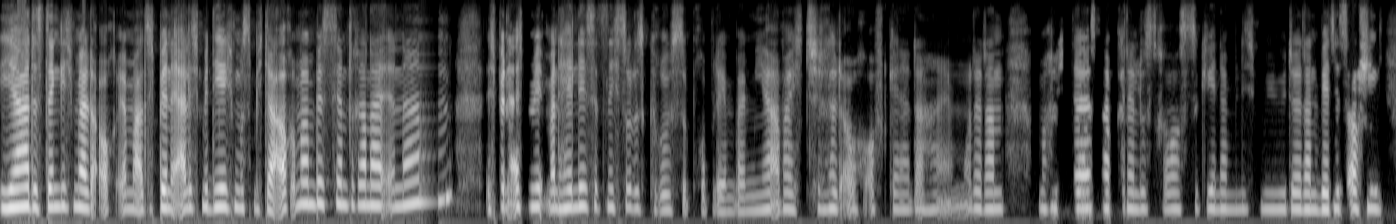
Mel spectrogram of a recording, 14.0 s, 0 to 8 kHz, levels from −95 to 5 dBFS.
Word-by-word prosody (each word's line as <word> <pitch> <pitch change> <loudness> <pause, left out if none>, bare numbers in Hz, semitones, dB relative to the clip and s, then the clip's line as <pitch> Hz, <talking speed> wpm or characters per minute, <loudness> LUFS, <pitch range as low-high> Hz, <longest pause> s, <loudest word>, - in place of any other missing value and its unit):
Ja, 240 +2 +11
das 240 -3 +1
denke 245 0 +4
ich 250 0 -4
mir 240 - +7
halt 230 - +4
auch - - -1
immer. 215 +2 0
Also, - - -1
ich - - -16
bin 235 -2 +6
ehrlich 225 +4 +2
mit 240 - -2
dir, 245 - +7
ich 245 0 +1
muss 230 -2 -4
mich 215 - -10
da - - +6
auch - - -9
immer 285 +2 +3
'n 280 - +2
bisschen 285 -1 0
dran 270 0 0
erinnern. 270 +4 +2 0.5
Ich - - -11
bin 245 +1 +1
echt 250 0 +1
mi 245 0 0
mein 230 - +1
Handy 235 +3 +2
ist 250 - -3
jetzt 250 0 -12
nicht 240 -2 -6
so 240 - -7
das 225 -2 -11
größte 205 -1 -10
Problem 185 0 -12
bei 185 - -9
mir, 200 +2 -5
aber 220 - -4
ich 205 - -9
chille 215 -1 -8
halt 225 -1 -4
auch - - -9
oft - - -15
gerne 210 -1 -11
daheim. 215 +4 -12
Oder 225 -3 -7
dann 220 0 -5 0.3
mache 220 0 -11
ich 215 - -13
das 225 0 0
habe 220 - -4
keine 225 -1 -7
Lust 220 -1 -12
rauszugehen, 220 +1 -9
dann 215 -1 -8
bin 210 - -13
ich 210 +2 -18
müde. 215 0 -5
Dann 215 -1 -3
wird 215 0 +2
jetzt 220 -1 -7
auch 235 - +3
schon 220 0 -3
225 Hz, 280 wpm, -20 LUFS, 215-245 Hz, 0.5 s, Ja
